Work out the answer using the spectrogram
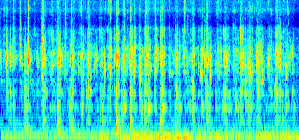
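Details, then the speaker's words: Vauxhall/Opel Corsa C old horn, removed and shaken. Small wet sloshing and dripping splashes from water trapped inside; it likely rusted and caused the horn failure. Replaced with a new horn. "It's like full of water. It's probably gone rusty. Probably why it's broken."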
